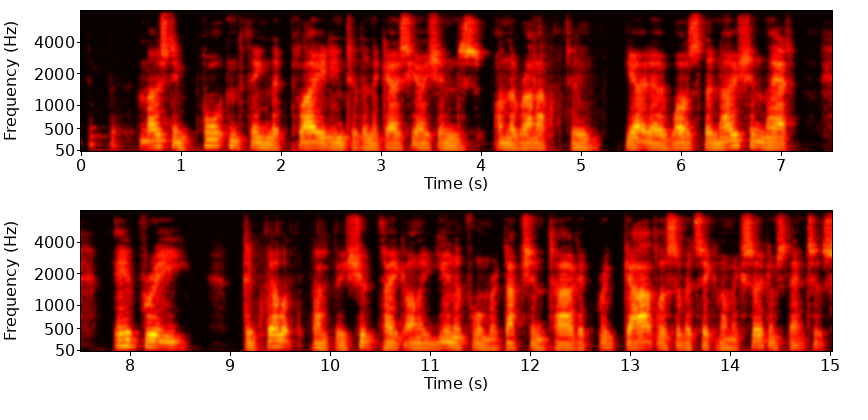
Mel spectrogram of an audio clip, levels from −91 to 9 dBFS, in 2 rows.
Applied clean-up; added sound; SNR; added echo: neural mask model DeepFilterNet 3.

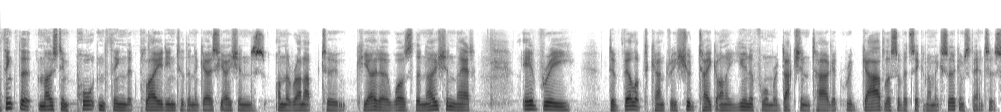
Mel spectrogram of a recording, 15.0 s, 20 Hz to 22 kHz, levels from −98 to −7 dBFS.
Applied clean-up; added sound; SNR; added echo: none; none; none; none.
